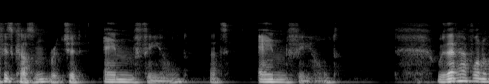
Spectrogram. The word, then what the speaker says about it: Enfield: So that's Utterson, emphasis on the ut, the first syllable, Utterson. We have his cousin, Richard Enfield. That's Enfield.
